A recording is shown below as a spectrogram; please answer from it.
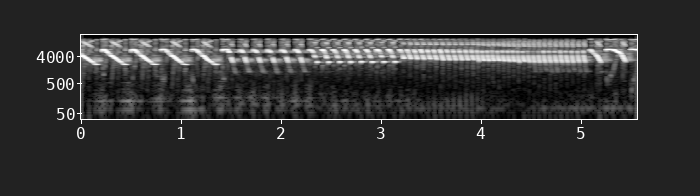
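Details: Captive canary pouring out falling whistled notes that merge into a rapid, accelerating rolling trill, ending with a few slurred sweeps.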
